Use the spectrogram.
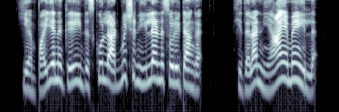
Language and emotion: Tamil, angry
